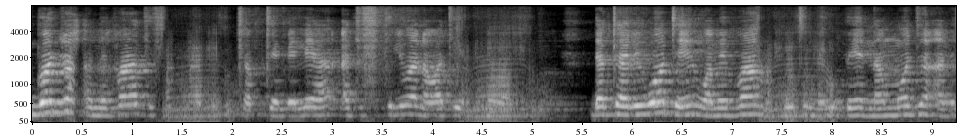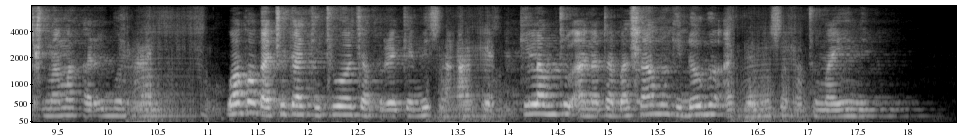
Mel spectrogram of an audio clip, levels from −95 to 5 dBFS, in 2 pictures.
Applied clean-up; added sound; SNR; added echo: neural separator model SepFormer DNS4.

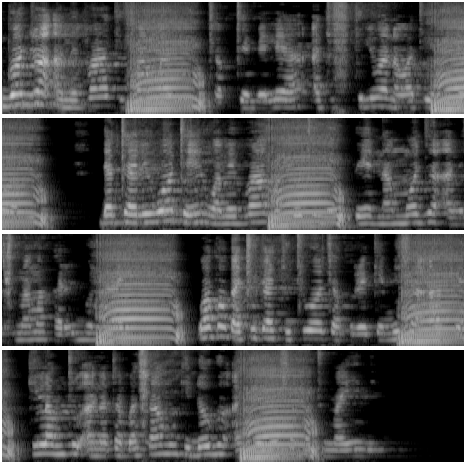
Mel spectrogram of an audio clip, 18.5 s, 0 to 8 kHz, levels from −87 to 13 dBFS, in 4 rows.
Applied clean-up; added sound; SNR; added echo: classical method WPE with log-MMSE.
